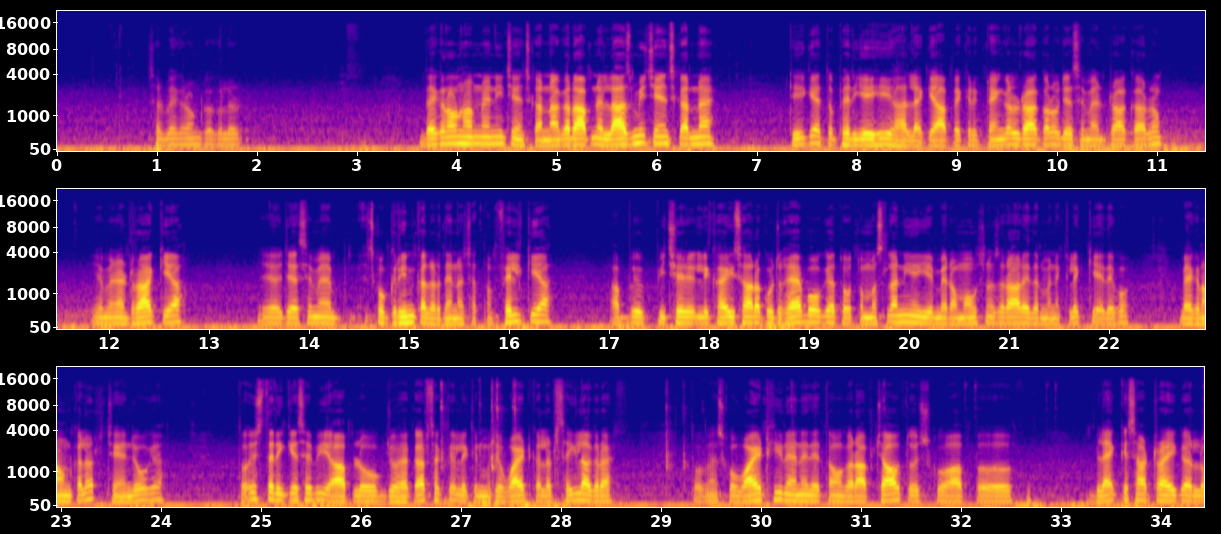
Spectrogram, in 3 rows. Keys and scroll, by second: 27.1 Delete, 28.9 F4, 30.2 ctrl+s.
